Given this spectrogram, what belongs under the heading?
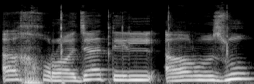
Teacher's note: یہ را بھی ہم نے پر پڑھا ہے کیونکہ میں نے آپ کو بتایا تھا اگر را ساکن ہو تو ہمیں اس کی پیچھے والی لفظ کی حرکت کو دیکھنا ہے۔ یہ را ساکن ہے اور اس سے پیچھے والی حرف پہ زبر ہے تو یہ را پر پڑھا جائے گا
